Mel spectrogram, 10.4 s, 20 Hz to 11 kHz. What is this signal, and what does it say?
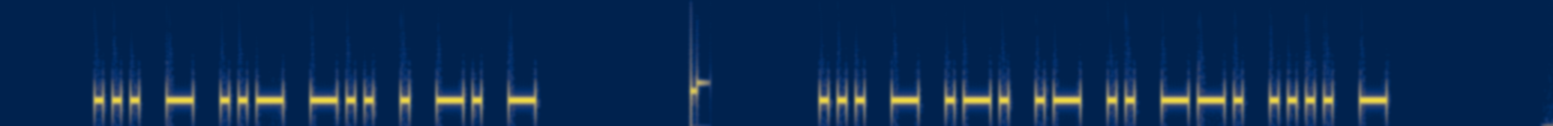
Morse code, heard as a keyed tone, about 20 wpm, 700 Hz. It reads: STUDENT STRAIGHT
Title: Sentences from Top 1000 Words - New Word Drill - 20wpm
